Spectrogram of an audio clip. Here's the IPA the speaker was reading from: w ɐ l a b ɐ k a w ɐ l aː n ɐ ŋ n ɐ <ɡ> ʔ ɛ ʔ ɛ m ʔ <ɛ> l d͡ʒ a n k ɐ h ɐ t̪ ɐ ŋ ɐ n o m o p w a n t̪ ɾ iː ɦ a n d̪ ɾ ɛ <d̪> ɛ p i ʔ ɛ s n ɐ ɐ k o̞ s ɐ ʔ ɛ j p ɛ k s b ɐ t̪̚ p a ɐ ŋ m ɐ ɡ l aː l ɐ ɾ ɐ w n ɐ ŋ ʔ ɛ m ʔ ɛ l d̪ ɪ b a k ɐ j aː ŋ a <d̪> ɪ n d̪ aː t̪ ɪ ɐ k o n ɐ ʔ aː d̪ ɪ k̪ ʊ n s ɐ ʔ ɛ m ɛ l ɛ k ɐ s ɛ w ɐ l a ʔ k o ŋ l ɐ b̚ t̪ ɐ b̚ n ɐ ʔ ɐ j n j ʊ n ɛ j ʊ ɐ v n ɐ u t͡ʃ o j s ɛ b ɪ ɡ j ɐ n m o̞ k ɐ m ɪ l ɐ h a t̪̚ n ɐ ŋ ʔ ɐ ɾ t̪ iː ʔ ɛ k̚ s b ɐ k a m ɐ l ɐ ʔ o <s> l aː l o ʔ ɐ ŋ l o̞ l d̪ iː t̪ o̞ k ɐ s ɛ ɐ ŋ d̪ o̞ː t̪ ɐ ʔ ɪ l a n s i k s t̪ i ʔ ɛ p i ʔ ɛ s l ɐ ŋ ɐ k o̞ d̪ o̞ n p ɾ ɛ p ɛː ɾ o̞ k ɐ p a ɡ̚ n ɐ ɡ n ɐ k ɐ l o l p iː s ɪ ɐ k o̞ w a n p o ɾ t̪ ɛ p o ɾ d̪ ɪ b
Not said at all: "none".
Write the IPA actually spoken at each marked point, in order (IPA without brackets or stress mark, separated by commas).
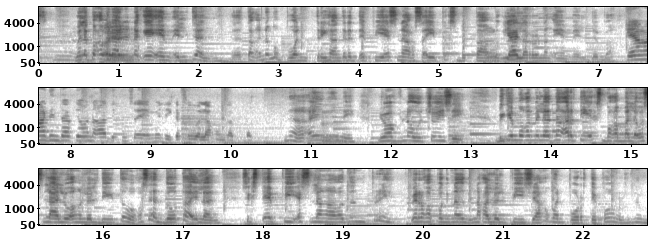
ɡ, ɛ, d̪, d̪, s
